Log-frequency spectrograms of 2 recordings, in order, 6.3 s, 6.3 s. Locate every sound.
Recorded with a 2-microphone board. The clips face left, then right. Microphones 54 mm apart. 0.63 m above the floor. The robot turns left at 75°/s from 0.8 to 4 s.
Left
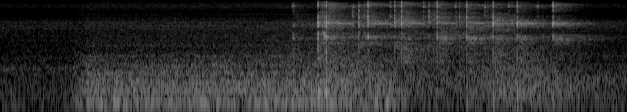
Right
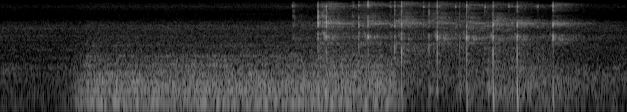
2.9 s a bell: 30° left (ahead or behind), 0.8 m; by 5.7 s 40° right (ahead or behind), 0.8 m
